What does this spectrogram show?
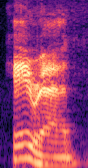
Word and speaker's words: Krad: Vincent and a rad krad red okay like calm rad but without the on it's literally the same number of syllables yeah I was trying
